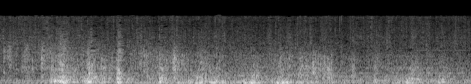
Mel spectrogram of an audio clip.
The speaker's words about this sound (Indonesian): Ia terbangun oleh air hujan yang turun. Ditampungnya air hujan untuk minum.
